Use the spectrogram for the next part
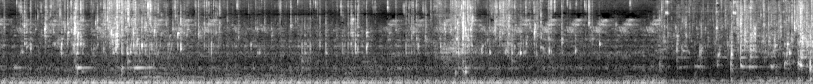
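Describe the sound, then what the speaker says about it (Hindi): During ghee making, water trickles and drips onto buttermilk in a pot in a steady, close, liquid patter that continues throughout and eases slightly near the end. "थोड़ा सा रही पे पानी डाल देते हैं।"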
